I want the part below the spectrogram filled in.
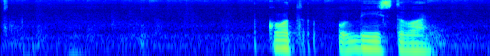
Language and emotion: Russian, neutral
